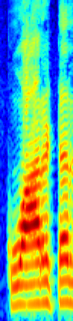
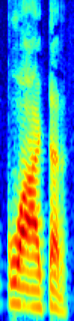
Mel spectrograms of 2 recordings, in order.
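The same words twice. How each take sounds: First: The r sound after the vowel is pronounced. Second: The r sound after the vowel is silent. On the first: The speaker calls it wrong. "क्वार्टर नहीं बोलते" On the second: The speaker calls it right. "आर silent होता है, इसको क्वार्टर बोलते हैं"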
